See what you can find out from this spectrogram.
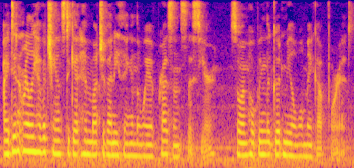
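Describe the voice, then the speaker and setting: A woman's voice: on the low side, steady tone, fast talker, dark tone, slight background noise, close to an everyday voice. A woman playing a frank, devoted survivor on a community council in an audio drama. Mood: determined.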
